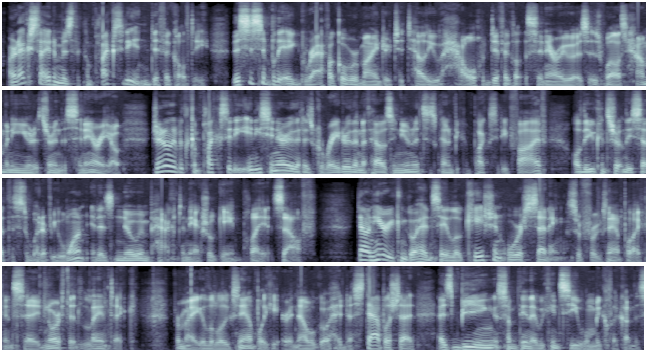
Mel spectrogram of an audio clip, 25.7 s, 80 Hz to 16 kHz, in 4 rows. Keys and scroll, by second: 0.0-0.1 typing, 18.9-21.4 typing.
